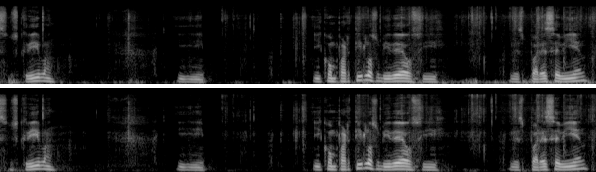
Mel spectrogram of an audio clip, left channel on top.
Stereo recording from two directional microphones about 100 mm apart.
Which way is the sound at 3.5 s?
15° left (ahead or behind).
